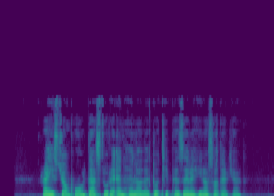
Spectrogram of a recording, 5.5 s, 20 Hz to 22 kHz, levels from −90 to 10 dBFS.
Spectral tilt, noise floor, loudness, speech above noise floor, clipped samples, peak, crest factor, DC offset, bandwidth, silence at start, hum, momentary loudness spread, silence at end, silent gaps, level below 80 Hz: -6.5 dB/octave; -68 dBFS; -29 LUFS; 40 dB; under 0.1%; -14 dBFS; 16 dB; under 0.1%; 11.5 kHz; 0.85 s; none; 10 LU; 0.65 s; none; -64 dBFS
